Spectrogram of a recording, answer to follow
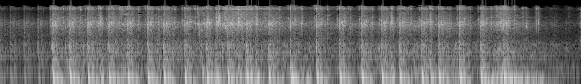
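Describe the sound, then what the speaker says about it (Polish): Rapid bursts of automatic gunfire rattle almost continuously through an ongoing battle in a video game. The shots come in loud, tightly packed volleys with no talking. "Jeszcze słychać walkę"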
